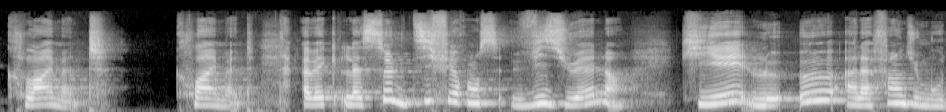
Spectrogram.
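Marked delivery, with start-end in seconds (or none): 0.1-1.9 climate said the English way, klai-mate. Shown as a demonstration. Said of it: "en anglais qui va se prononcer climate".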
